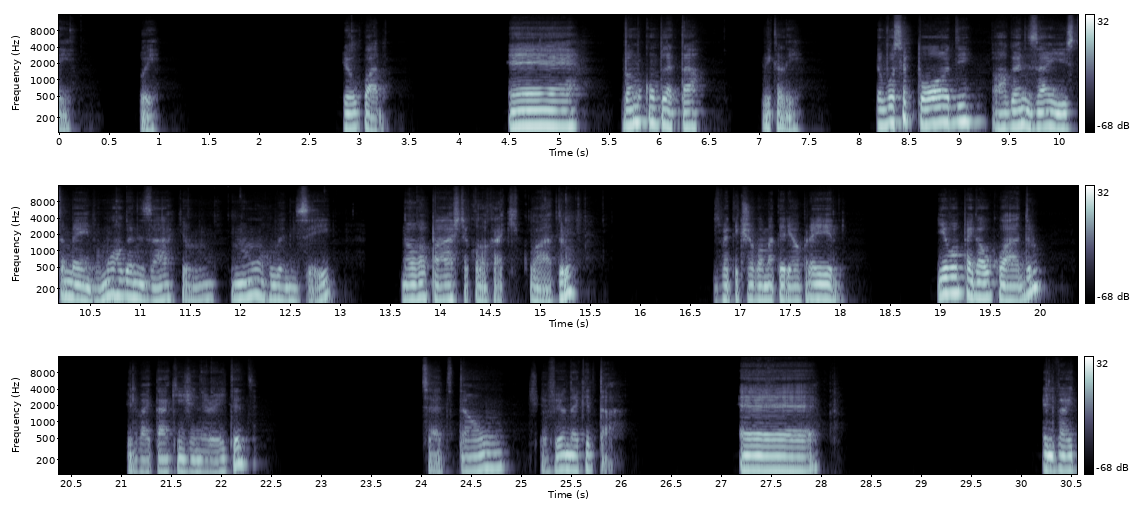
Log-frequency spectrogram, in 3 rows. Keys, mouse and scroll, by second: 1.9 right click, 6.5 click, 10.6 click, 11.6 right click, 13.5 click, 14.7-16.4 typing, 19.6 Return, 21.6 click, 22.5 click, 26.3 right click, 27.1 click.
